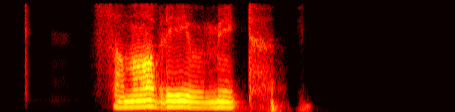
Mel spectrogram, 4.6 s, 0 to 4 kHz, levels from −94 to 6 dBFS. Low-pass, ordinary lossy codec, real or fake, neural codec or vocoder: 3.6 kHz; AAC, 32 kbps; fake; codec, 16 kHz in and 24 kHz out, 0.4 kbps, LongCat-Audio-Codec, fine tuned four codebook decoder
